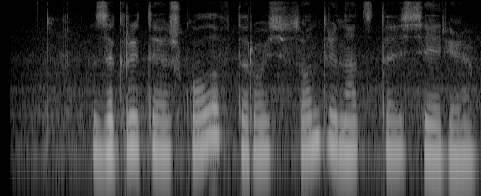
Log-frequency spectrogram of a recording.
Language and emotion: Russian, neutral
